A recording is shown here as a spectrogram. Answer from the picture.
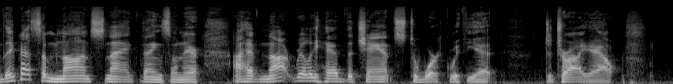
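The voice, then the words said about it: Southern American accent. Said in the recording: “I got my southern accent”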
